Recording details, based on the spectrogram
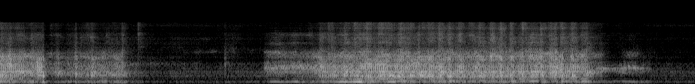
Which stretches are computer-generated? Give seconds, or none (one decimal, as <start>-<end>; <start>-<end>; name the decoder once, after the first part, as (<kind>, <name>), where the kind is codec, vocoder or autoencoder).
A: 0.0-7.0 (codec, ZipCodec)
